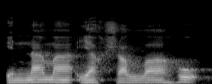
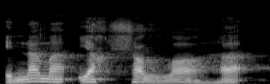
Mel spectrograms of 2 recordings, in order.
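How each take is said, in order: First: The word Allah ends with a 'u' vowel. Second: The word Allah ends with an 'a' vowel. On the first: God is the one who fears. The speaker calls it wrong. "Jadi misalkan bacanya salah" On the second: God is the one who is feared. The speaker calls it right. "Maka harakatnya fathah"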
